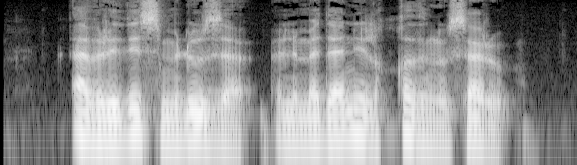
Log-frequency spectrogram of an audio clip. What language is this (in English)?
Kabyle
